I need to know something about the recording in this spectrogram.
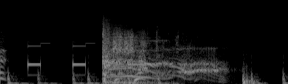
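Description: A blade strikes flesh with a wet, squelching hit.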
